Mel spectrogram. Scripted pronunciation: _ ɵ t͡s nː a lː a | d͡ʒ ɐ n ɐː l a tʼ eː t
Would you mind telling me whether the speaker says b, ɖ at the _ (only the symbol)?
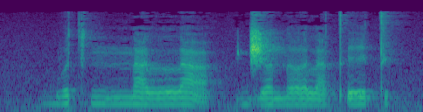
b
